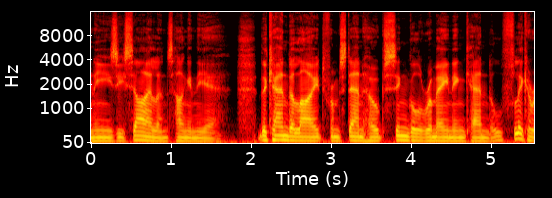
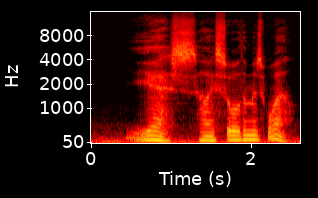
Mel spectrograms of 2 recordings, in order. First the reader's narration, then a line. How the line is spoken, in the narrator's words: Beatrix murmured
